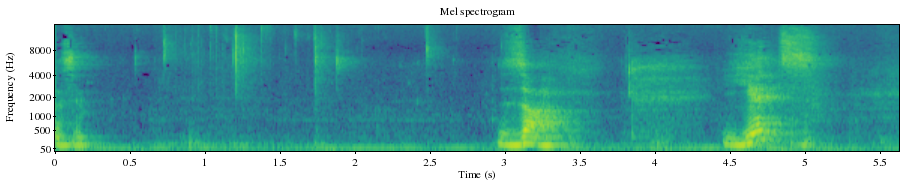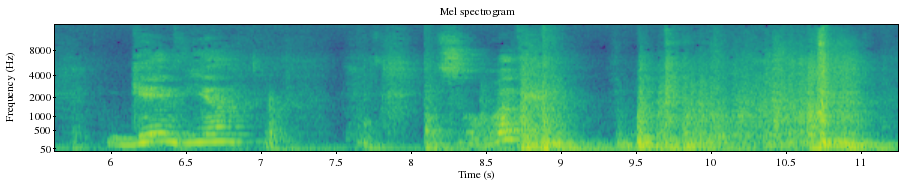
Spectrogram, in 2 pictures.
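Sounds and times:
speech: 0.0s - 0.4s, 2.9s - 3.6s, 4.4s - 5.1s, 6.0s - 9.1s
water trickling and dripping out of a tank: 0.0s - 3.2s
low steady hum: 0.0s - 11.2s
soft splashes and wet spatters: 0.4s - 2.9s.

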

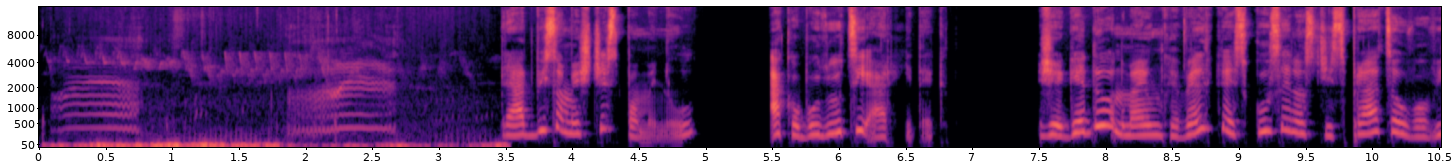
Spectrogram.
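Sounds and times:
cat meowing at a mountain hut: 0.0s - 0.8s, 1.8s - 2.8s
speech: 3.5s - 6.9s, 7.5s - 10.5s.

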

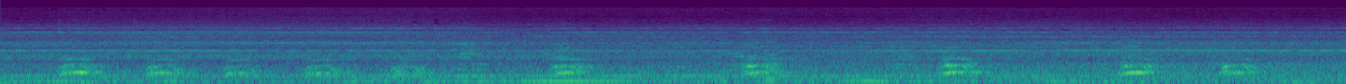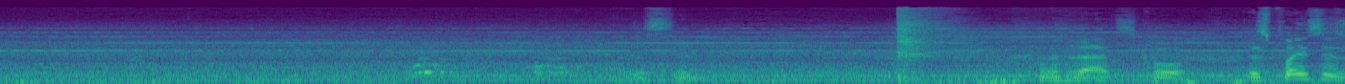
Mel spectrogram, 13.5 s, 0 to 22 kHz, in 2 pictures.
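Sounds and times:
steady rumbling noise: 0.0s - 13.4s
old dog barking: 0.3s - 4.0s, 4.7s - 5.0s, 5.6s - 6.4s, 8.8s - 9.7s
laughter: 11.8s - 12.4s
speech: 12.1s - 13.4s.

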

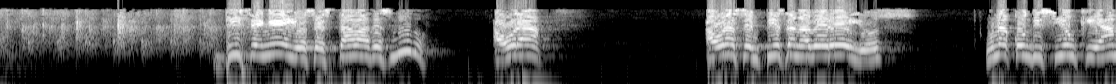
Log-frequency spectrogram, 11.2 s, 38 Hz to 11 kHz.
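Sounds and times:
crowd clapping: 0.0s - 3.0s
speech: 2.2s - 4.4s, 5.0s - 5.6s, 7.1s - 9.0s, 9.8s - 11.1s.

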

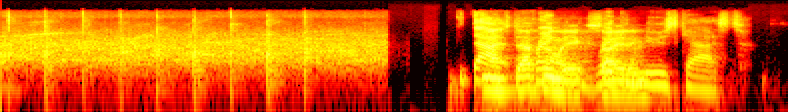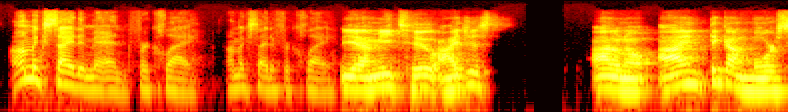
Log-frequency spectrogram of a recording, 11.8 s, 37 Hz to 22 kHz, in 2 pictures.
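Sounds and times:
sharper evenly spaced claps: 0.0s - 2.9s
crowd applause sound effect from a soundboard: 0.0s - 3.0s
speech: 3.6s - 9.7s, 10.3s - 11.8s.

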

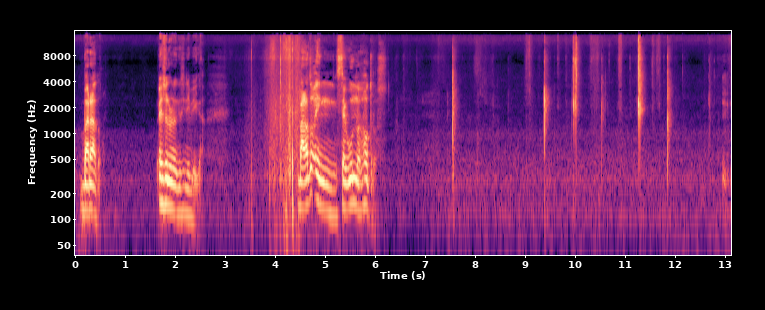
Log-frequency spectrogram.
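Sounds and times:
speech: 0.1s - 0.6s, 1.6s - 2.6s, 4.4s - 6.2s
finger knuckles cracking: 9.4s - 13.1s.

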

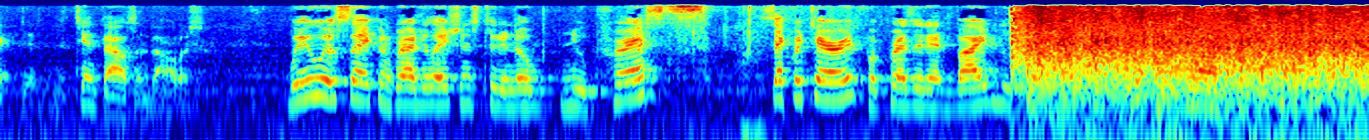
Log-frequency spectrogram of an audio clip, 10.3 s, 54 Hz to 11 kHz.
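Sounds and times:
speech: 0.0s - 1.6s, 2.2s - 9.7s
crowd applauding: 7.6s - 10.2s.

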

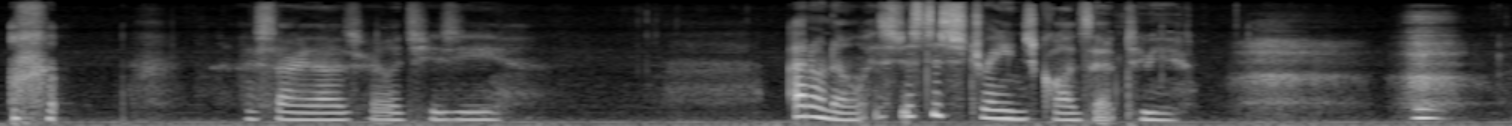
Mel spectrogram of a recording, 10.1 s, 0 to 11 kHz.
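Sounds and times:
speech: 0.1s - 0.5s, 1.6s - 3.5s, 5.3s - 8.0s, 9.4s - 9.8s
yawn: 9.3s - 9.9s.

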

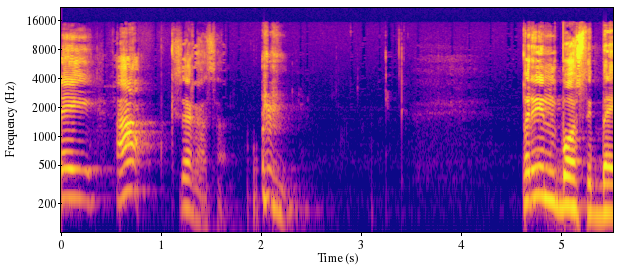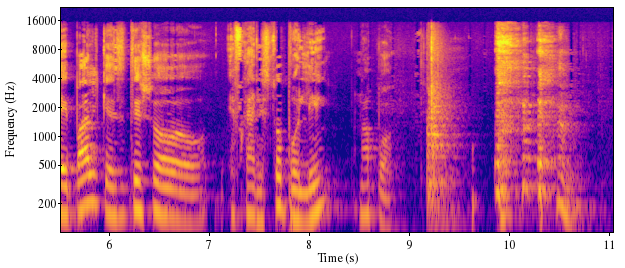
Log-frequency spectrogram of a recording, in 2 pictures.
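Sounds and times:
speech: 0.0s - 2.4s, 4.6s - 8.9s
person coughing after choking: 2.0s - 2.5s, 9.8s - 10.9s.

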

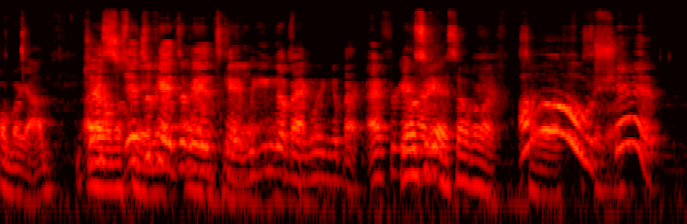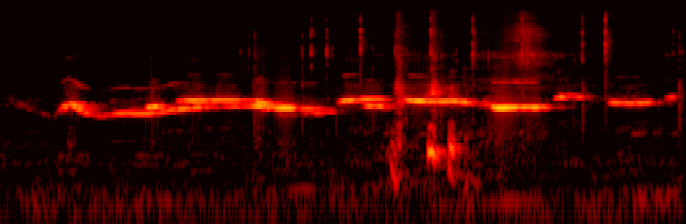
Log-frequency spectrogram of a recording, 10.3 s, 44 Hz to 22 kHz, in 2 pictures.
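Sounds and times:
speech: 0.0s - 5.1s, 8.1s - 9.2s
whistled melody: 5.5s - 10.2s.

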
